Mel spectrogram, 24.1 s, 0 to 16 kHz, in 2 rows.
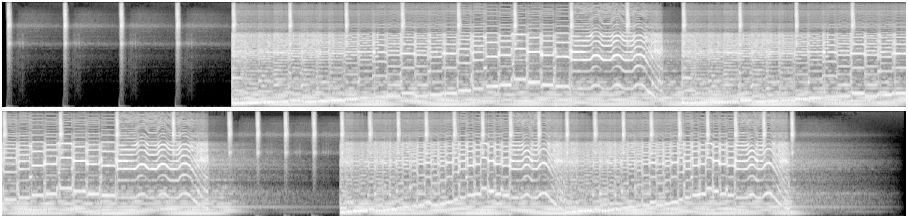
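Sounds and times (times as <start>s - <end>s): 
guitar economy picking: 3.1s - 15.3s, 16.6s - 22.9s.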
